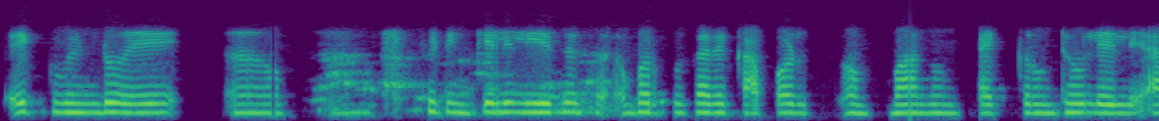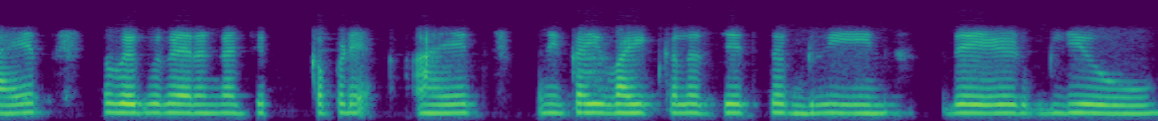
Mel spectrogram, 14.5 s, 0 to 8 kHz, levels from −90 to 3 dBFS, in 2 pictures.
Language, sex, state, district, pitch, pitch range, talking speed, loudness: Marathi, female, Maharashtra, Dhule, 215 Hz, 210-220 Hz, 120 wpm, -22 LUFS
